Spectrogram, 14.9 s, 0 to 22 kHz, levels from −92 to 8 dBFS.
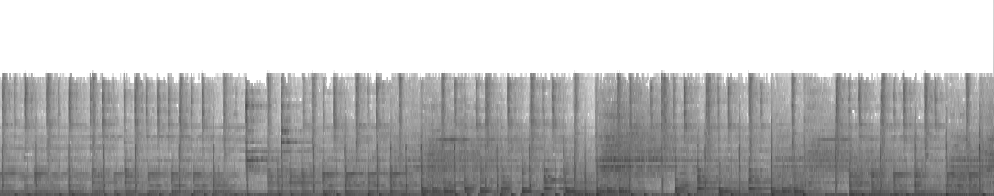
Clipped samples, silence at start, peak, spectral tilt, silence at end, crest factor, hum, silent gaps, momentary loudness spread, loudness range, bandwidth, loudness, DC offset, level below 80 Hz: under 0.1%; 0 s; -4 dBFS; -4 dB/octave; 0 s; 18 dB; none; none; 5 LU; 3 LU; 14 kHz; -22 LUFS; under 0.1%; -30 dBFS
